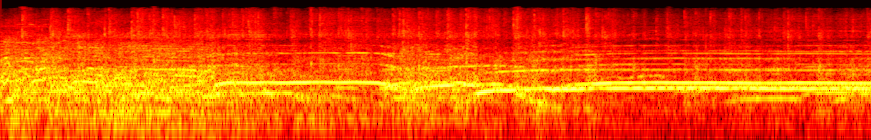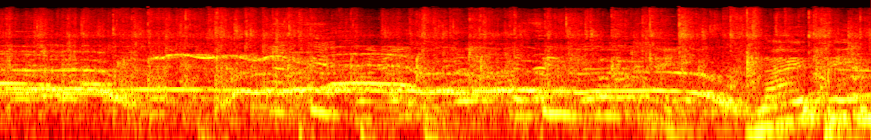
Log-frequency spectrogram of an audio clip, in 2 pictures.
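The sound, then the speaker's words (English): An audience claps and cheers steadily for several seconds, a dense wash of applause with voices whooping and calling out over it, staying loud throughout. “You can clap all you want, you assholes.”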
